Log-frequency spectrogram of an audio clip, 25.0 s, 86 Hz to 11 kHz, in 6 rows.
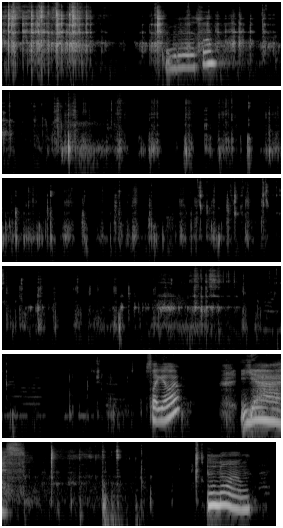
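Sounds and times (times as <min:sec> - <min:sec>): candy shell crunching between teeth: 0:04.7 - 0:14.9.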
